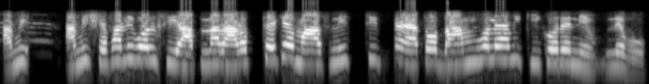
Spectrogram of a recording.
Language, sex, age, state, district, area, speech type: Bengali, female, 30-45, West Bengal, Howrah, urban, conversation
